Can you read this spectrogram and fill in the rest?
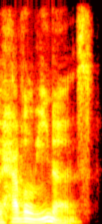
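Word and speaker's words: javelinas: Um, and on that roadwalk, I ran for the first time into Havalas. And that's spelled with a J. So, it's J A V E L I N A S.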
